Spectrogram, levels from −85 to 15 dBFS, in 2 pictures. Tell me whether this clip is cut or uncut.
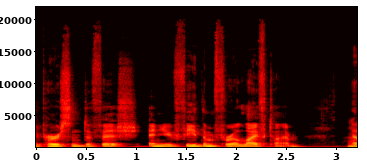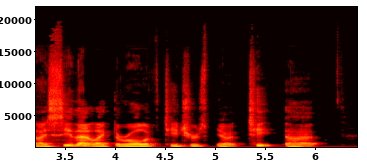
cut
